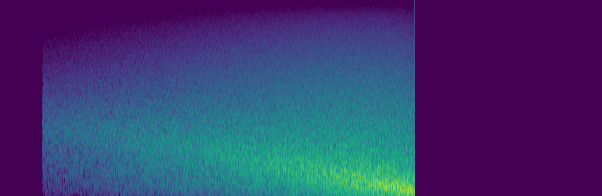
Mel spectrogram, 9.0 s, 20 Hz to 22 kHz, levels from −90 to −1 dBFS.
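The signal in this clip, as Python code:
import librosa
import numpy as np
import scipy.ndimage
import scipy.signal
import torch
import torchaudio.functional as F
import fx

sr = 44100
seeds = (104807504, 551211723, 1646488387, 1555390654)

y = fx.riser_noise(sr, seeds[0], length_s=5.58, colour='pink', kind='bandpass', start_hz=1600.0, end_hz=140.0, q=1.5, swell_db=36.5, law='linear')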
